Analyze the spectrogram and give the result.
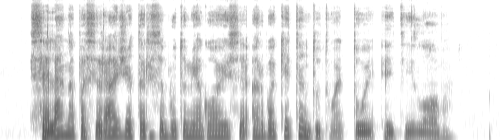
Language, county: Lithuanian, Kaunas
